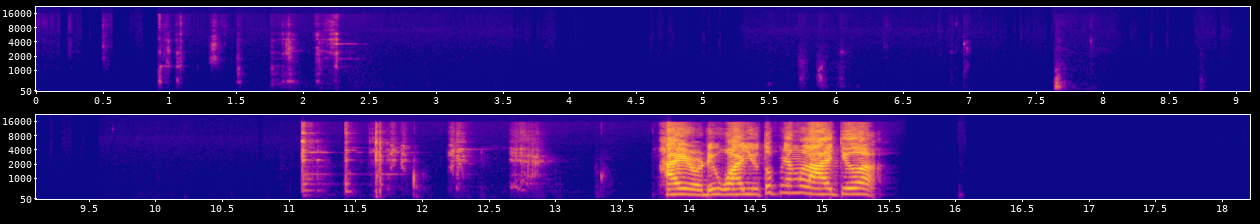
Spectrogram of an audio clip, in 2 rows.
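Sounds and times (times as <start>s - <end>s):
glass of water clinking while handled and set down: 11.1s - 11.9s
speech: 13.9s - 15.5s.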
